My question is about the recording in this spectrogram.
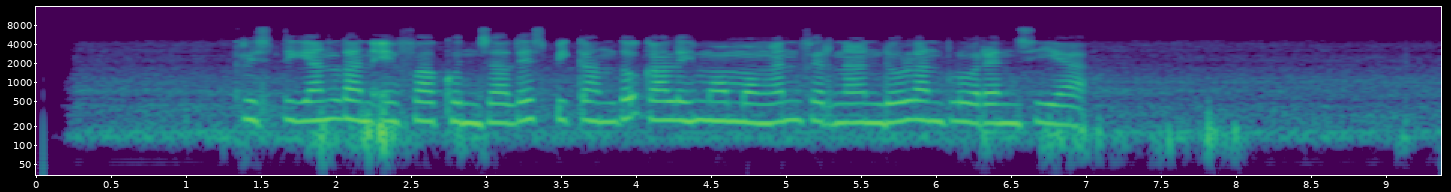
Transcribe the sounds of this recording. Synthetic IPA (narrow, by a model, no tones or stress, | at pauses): kɾist̪ianlanefaɡ̥ɔ̤nsalɛspikant̪ʊʔkalɪhmɔmɔŋanfɛrnandolanfloɾɛnsia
